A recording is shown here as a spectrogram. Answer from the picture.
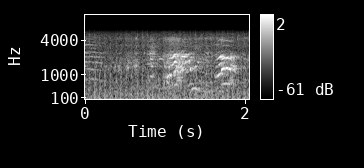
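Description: Children's voices shouting and calling out while they play, with a louder burst of shouts about a second in and another near the end.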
